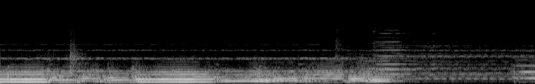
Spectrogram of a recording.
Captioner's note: soft clicks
